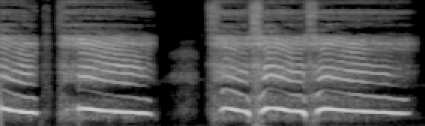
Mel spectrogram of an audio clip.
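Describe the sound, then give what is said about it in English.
A human voice imitates a puppy whining with a few drawn-out, high, nasal whimpers that waver and break off. A longer later run dips and swells repeatedly. “the whining of a puppy”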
